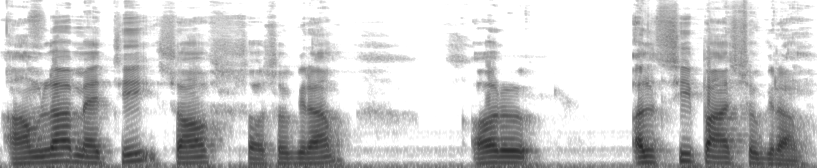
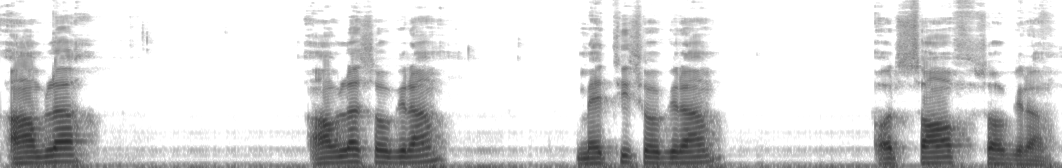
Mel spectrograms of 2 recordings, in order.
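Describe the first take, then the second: First: Slowed down, each word spaced out for writing; slow dictation. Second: Said in the usual way. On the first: Shown as a demonstration. Doctor dictating the remedy list to the caller, slowly. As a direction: read the list slowly so the caller can note it. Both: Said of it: "लिख लीजिए".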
